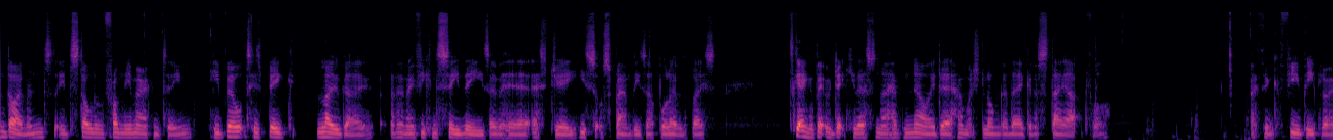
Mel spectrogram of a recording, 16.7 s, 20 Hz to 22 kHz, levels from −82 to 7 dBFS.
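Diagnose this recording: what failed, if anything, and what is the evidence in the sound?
Nothing in this recording points to a failure at any stage, so there's no fault here to chase down.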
